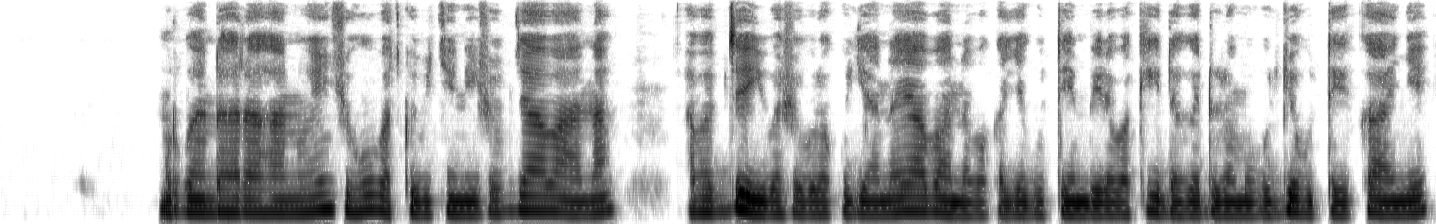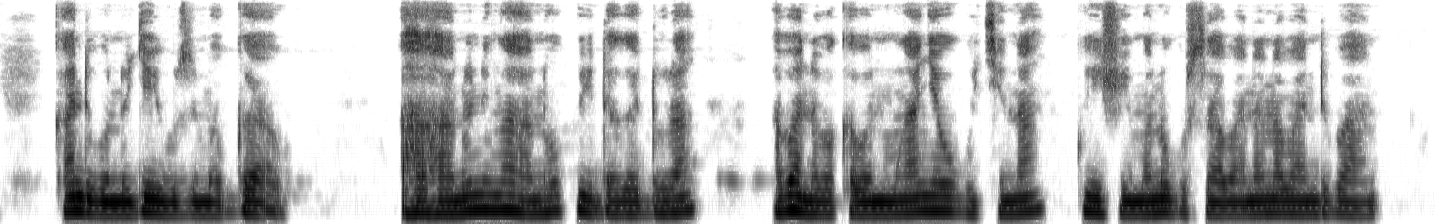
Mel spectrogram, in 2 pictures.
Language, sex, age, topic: Kinyarwanda, female, 25-35, education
